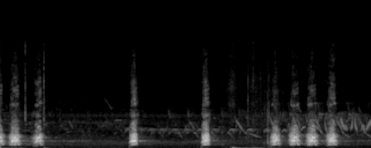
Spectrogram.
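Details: Angry eastern coyote barking in sharp, irregular bursts: two quick barks, then single barks a second apart, then a rapid run of four. Faint descending yips sound underneath.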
